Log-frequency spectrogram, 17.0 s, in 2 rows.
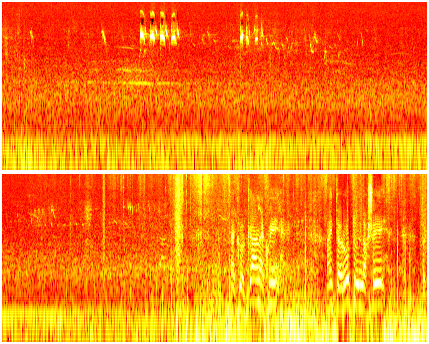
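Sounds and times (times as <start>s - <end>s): steady low rumble: 0.0s - 17.0s
small bird chirping: 2.0s - 7.6s.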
